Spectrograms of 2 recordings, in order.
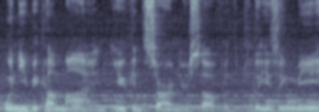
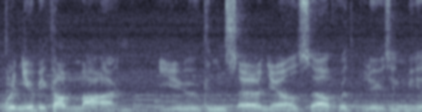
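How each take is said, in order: First: It is read in the speaker's ordinary voice. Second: It is read in a put-on gruff barbarian voice. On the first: The speaker calls it wrong. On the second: The speaker calls it right.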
